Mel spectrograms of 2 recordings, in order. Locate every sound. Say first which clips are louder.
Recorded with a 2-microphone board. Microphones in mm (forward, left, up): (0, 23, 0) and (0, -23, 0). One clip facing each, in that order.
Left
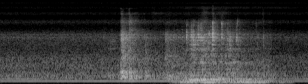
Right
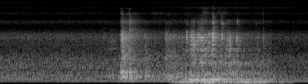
1.7 s a drawer: right 1 dB; 15° right (ahead or behind), 0.6 m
